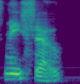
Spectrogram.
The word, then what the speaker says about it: Michaud: And Anne, your last name is pronounced McCaud, is that correct? – Nope. – No, please pronounce that for me. – The D is silent, it's Michaud.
